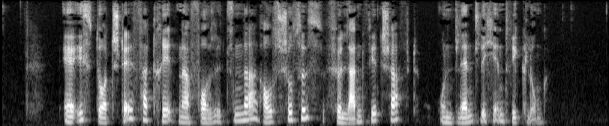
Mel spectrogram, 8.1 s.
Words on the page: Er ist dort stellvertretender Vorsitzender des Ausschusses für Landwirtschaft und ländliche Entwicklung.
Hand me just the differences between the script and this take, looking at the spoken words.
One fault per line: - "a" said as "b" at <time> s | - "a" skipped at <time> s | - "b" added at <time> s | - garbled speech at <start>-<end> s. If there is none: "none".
- "des" skipped at 3.5 s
